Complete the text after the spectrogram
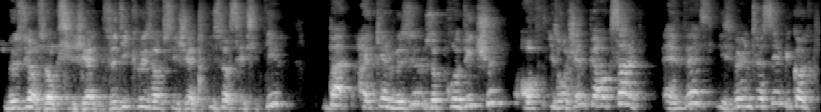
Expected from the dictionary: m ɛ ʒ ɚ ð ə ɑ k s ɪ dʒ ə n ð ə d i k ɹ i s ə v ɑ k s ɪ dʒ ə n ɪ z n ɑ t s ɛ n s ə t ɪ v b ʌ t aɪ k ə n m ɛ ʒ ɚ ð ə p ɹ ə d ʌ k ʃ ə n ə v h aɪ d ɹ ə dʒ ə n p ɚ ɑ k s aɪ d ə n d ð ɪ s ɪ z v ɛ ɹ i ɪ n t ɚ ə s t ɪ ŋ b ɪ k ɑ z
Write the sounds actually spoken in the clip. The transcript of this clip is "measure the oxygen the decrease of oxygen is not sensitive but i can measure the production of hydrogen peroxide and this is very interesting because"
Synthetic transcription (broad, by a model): m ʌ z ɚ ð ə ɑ k s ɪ ʒ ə n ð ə d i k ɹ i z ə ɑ k s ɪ ʒ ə n ɪ z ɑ s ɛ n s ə t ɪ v b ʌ t aɪ k ə n m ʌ z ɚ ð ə p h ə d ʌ k ʃ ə n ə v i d ɹ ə ʒ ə n p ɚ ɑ k s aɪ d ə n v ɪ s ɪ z v ɛ ɹ i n t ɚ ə s t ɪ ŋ b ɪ k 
